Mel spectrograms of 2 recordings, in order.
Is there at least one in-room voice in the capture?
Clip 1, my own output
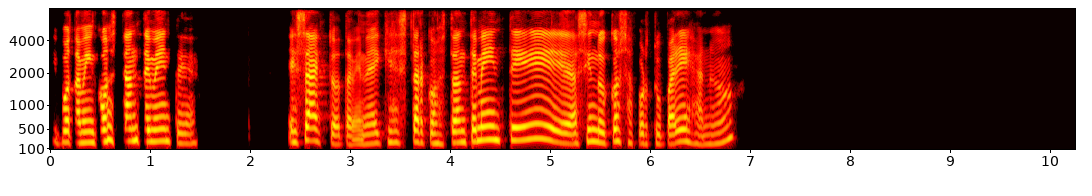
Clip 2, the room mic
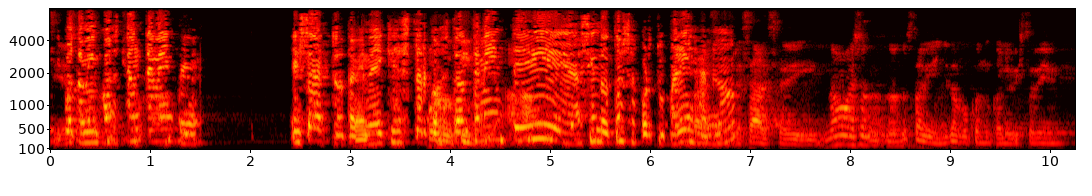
Yes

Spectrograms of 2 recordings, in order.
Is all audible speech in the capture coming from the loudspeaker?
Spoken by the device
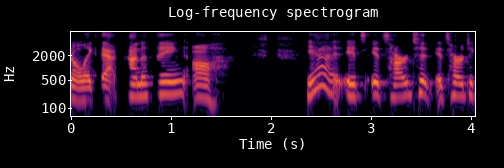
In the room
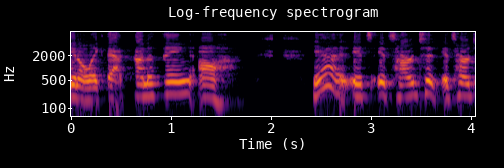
Yes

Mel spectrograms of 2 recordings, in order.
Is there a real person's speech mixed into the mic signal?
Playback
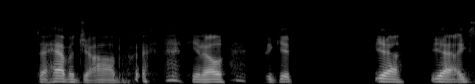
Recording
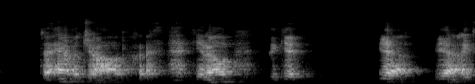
No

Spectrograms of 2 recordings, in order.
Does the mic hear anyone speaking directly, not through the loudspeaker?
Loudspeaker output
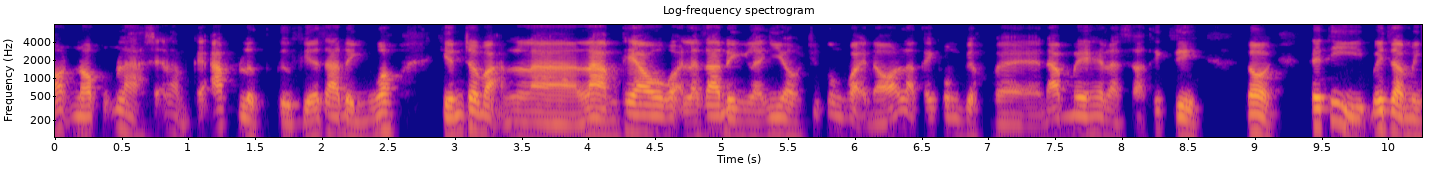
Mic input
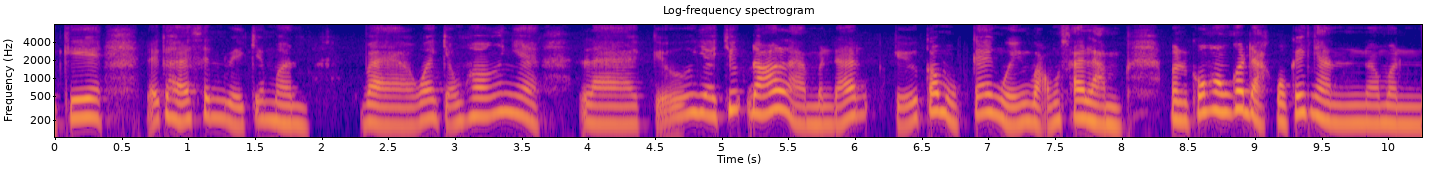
Yes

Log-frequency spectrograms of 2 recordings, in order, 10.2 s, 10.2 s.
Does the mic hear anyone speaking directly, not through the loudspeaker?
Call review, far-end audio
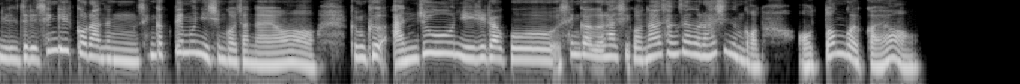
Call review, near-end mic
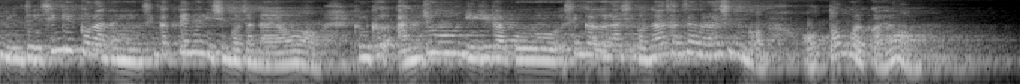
No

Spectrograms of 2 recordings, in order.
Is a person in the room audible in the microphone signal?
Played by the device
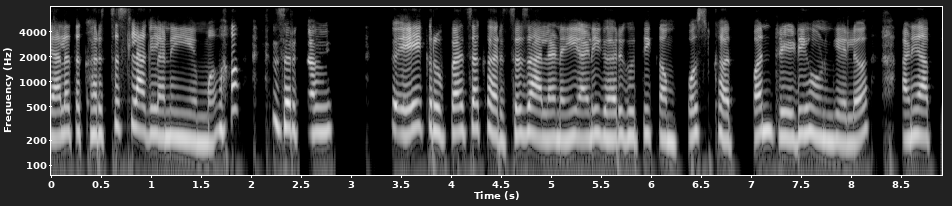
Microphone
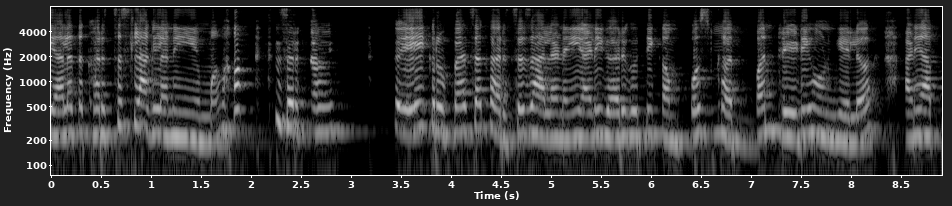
Yes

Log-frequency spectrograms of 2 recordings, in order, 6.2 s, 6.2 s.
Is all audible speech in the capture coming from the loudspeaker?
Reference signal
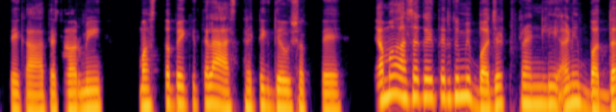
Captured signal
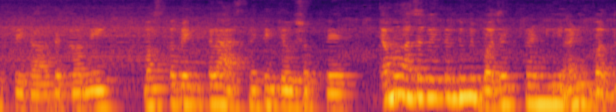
Yes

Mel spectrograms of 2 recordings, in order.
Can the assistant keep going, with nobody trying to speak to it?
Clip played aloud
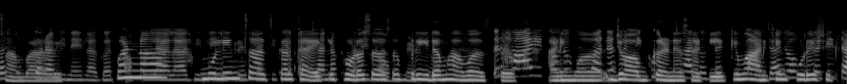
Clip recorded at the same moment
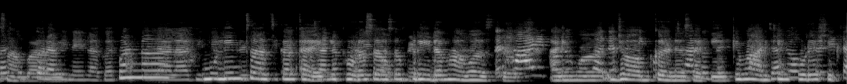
Yes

